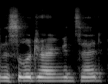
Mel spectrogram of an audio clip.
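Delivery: usual speaking voice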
